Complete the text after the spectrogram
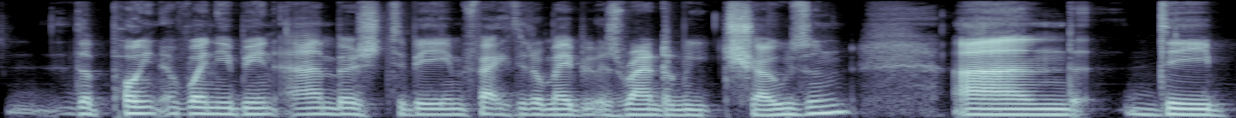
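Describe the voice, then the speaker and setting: A man's voice: medium pitch, little pitch movement, measured pace, a bit bright. A man hosting a gaming news video, reading out announcements and musing on them in a casual, hesitant, rambling way. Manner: hesitant, rambling, thinking aloud.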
